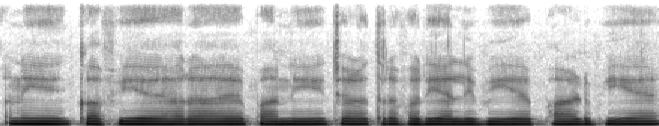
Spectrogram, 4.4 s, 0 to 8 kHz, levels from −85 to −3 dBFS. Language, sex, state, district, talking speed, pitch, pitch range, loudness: Hindi, female, Bihar, West Champaran, 190 wpm, 160 Hz, 155-165 Hz, -11 LUFS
